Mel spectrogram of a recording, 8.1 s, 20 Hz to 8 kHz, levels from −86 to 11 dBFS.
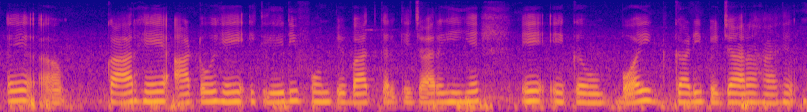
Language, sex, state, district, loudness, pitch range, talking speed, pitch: Hindi, female, Punjab, Pathankot, -14 LUFS, 190-215 Hz, 170 wpm, 205 Hz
